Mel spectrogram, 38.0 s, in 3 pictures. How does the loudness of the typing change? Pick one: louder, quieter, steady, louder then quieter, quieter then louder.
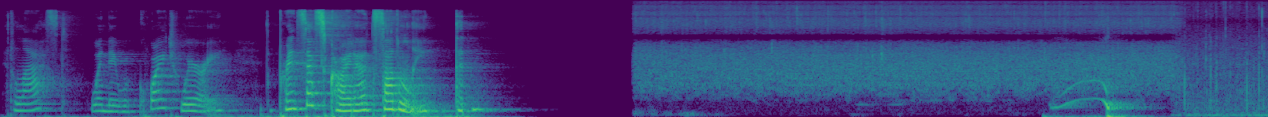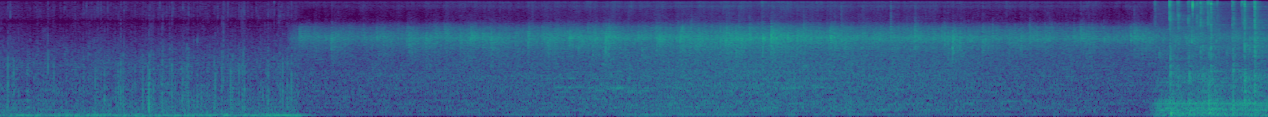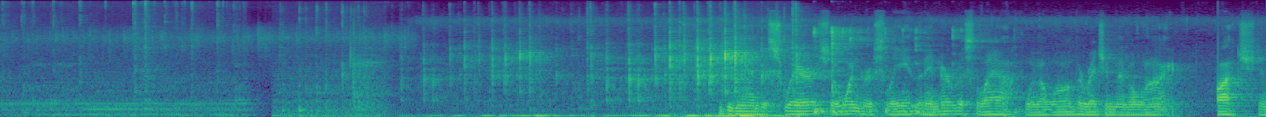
louder.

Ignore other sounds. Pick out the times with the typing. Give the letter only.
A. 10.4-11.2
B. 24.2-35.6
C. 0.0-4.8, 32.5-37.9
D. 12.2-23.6
B.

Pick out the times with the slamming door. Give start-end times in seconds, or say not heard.
not heard.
